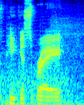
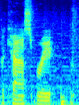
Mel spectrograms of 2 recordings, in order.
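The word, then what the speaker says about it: Pikaspray: to pronounce it, and his chat was trying to tell him otherwise, to the point where he had to get me on mic there again to say, no, it's pronounced Picaspri.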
